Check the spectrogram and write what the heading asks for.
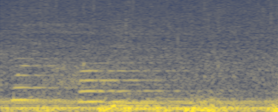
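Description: Steady rain with a low rumble of thunder about a second in, under the thinned-out, held notes of a slowed, reverb-heavy pop song between vocal lines.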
